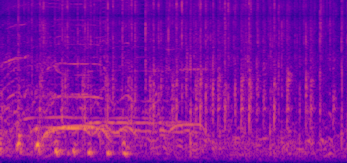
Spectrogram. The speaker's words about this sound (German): Aus Dresden. Also mindestens genauso ein Applaus.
